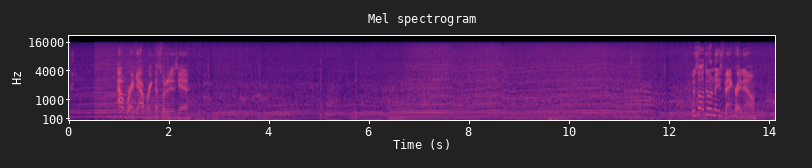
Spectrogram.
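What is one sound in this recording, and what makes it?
Car tyres screech on the road.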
